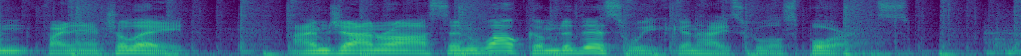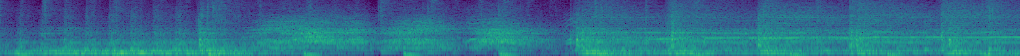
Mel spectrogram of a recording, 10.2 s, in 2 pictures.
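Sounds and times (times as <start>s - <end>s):
speech: 0.0s - 5.3s
heavy rhythmic thumps: 0.0s - 10.1s
high school student section cheering at a Battle of the Fans event: 5.3s - 10.1s.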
